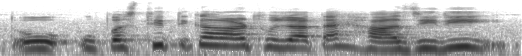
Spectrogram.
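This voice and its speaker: A woman's voice: sits high, moderate pace, a bit bright, a little hiss or hum. A woman teaching a vocabulary lesson, patiently explaining one word after another.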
